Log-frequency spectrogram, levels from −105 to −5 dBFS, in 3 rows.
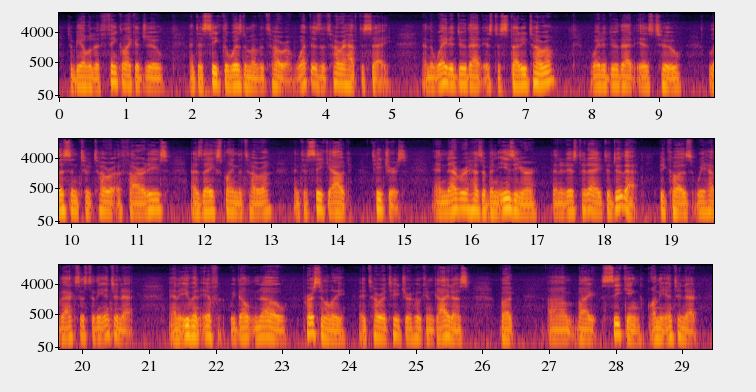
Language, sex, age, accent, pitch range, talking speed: English, male, 50-69, American, 90-105 Hz, 195 wpm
